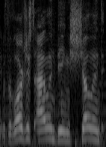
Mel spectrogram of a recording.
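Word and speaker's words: Sjælland: the largest island being shelland not zealand which is not to be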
